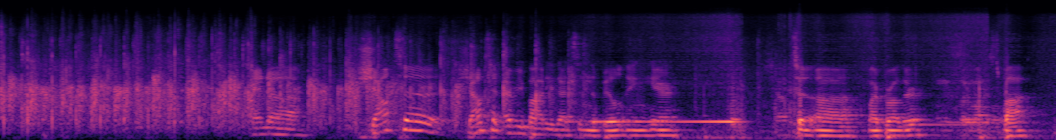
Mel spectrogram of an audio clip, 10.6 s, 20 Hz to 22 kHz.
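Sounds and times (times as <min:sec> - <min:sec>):
room full of people applauding: 0:00.0 - 0:06.0
speech: 0:02.5 - 0:06.9, 0:07.8 - 0:09.4, 0:10.0 - 0:10.4.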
